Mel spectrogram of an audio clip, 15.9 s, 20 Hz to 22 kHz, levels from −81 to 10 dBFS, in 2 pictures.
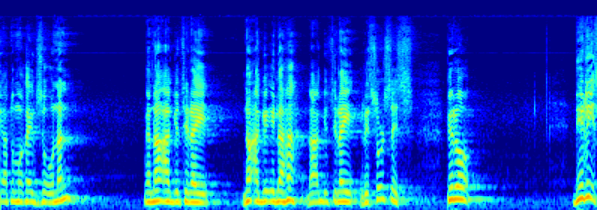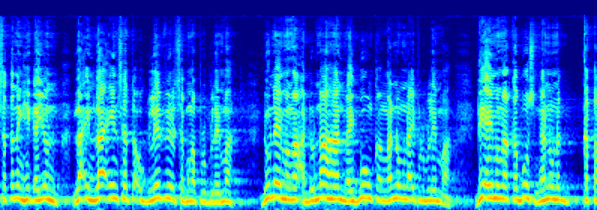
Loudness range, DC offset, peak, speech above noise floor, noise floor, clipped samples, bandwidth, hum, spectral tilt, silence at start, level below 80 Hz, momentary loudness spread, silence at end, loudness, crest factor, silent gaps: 5 LU; under 0.1%; -2 dBFS; 36 dB; -55 dBFS; under 0.1%; 16.5 kHz; none; -5 dB/octave; 0 s; -60 dBFS; 10 LU; 0 s; -18 LUFS; 18 dB; none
